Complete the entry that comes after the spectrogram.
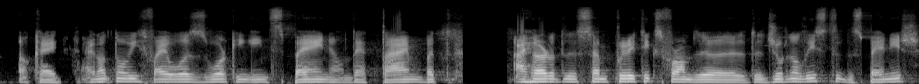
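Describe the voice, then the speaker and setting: A man with a Portuguese accent at a very slow pace, fairly even intonation, on a very clean recording with a silent background. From Portugal. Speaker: podcast co-host. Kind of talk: casual chat.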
